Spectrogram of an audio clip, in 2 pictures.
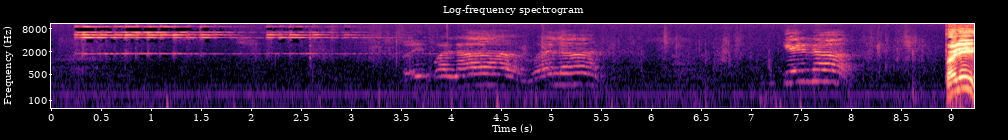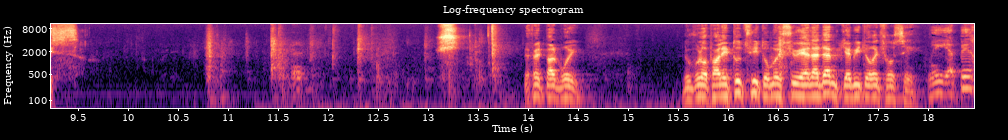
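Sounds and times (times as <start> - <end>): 
electric doorbell ringing in stuttering bursts: 0.0 - 4.3
speech: 9.0 - 9.6, 14.0 - 14.7, 15.6 - 18.4.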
